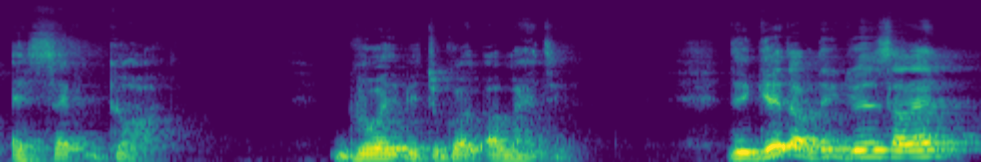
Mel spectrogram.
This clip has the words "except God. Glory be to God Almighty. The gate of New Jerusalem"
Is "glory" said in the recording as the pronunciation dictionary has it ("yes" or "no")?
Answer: no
